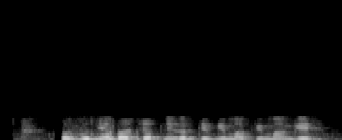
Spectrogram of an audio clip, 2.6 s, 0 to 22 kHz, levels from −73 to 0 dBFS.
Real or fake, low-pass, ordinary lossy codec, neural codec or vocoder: real; 3.6 kHz; MP3, 32 kbps; none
